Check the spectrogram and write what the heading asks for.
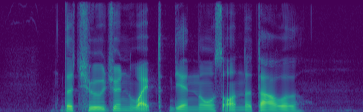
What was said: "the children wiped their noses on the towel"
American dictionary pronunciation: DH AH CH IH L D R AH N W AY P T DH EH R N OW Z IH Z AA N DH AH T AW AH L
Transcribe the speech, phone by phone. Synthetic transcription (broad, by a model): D AH CH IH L D R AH N W AY P T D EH N OW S AA N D AH T AW AH L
